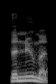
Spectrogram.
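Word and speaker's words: pneuma: uh what is this the Numa the p is silent folks uh least amongst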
